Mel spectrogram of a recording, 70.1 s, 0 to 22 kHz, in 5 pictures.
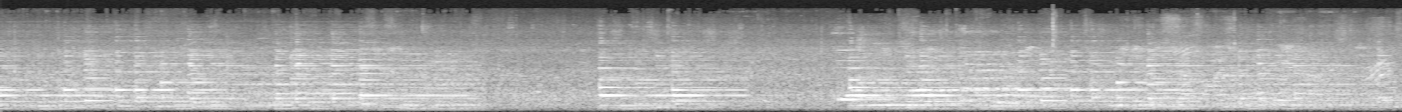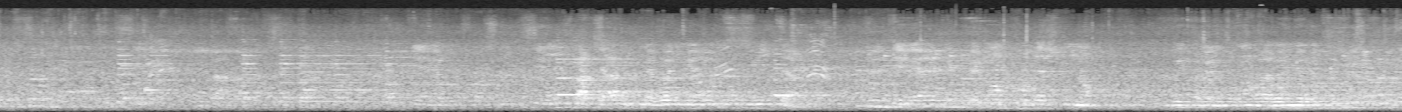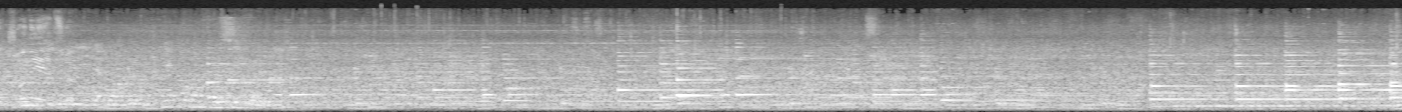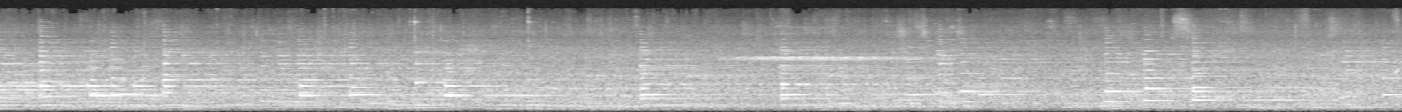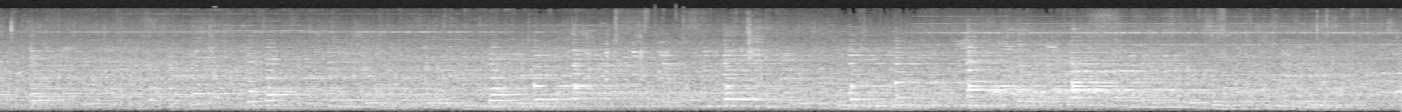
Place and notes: Rue de Dunkerque, Paris, France - Gare du Nord - Ambiance musicale
Gare du Nord
Ambiance musicale
Prse de sons : JF CAVRO
ZOOM F3 + AudioTechnica BP 4025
